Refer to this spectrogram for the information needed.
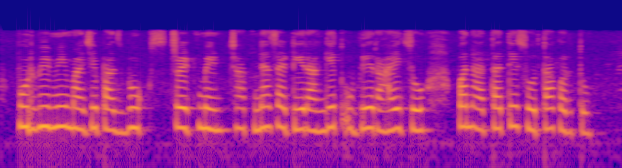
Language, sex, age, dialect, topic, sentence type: Marathi, female, 25-30, Varhadi, banking, statement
